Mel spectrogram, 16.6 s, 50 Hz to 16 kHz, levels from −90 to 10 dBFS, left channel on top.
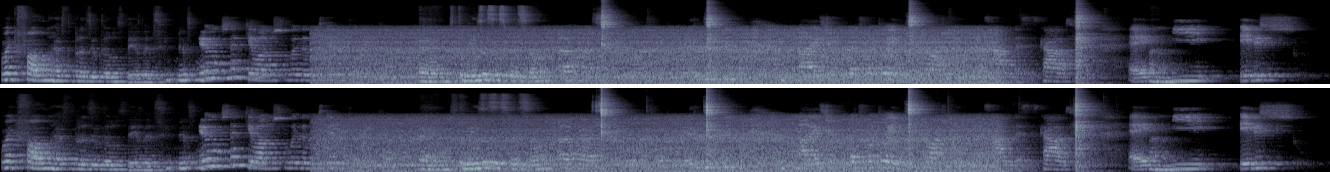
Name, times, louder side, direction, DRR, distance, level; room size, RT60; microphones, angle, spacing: voice 1, 0.0-2.5 5.2-6.9 9.7-9.8 14.3-14.6, left 1 dB, 80° left, 1 dB, 1.3 m, -31 dB
voice 2, 2.5-5.3 7.0-14.3 14.6-15.0 15.5-16.1, right 1 dB, 10° right, -6 dB, 2.1 m, -36 dB
sound 1, 3.9-12.5, left 1 dB, 55° left, 1.6 m, -33 dB
Fire, 7.3-9.6 9.9-10.9 11.2-14.4, right 3 dB, 65° right, 1.4 m, -32 dB
6.3 x 4.0 x 5.8 m, 1.0 s
head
